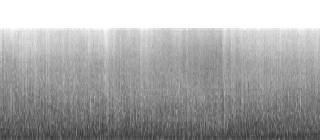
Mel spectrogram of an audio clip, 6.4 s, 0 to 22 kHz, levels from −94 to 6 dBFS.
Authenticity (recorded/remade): remade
